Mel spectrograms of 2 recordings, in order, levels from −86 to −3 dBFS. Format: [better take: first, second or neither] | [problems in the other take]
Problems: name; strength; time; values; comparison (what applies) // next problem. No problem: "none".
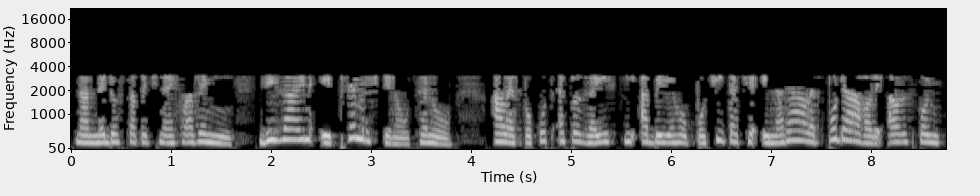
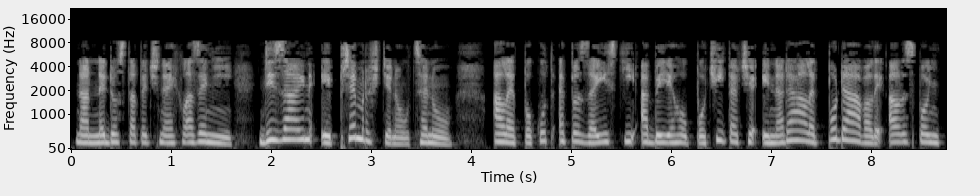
second | garbled, watery; badly; nothing above 3 kHz; slightly in the second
